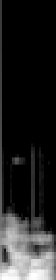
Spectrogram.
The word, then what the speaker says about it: Yahweh: Steven pronounced our creator, the father's name, Yahweh.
